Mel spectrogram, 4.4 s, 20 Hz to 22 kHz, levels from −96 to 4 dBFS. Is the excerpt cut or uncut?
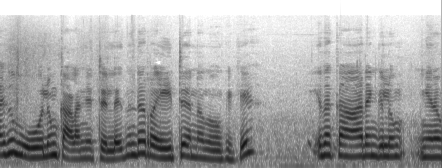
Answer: uncut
